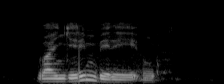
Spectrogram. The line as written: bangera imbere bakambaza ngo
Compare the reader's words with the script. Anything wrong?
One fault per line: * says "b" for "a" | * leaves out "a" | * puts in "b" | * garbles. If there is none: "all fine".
* leaves out "bakambaza"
